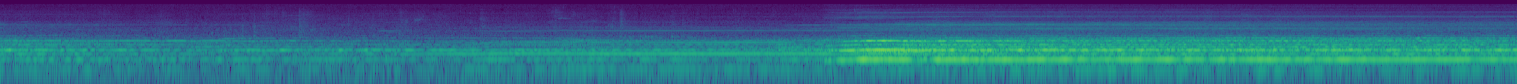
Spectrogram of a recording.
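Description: Group chanting of a mantra, long notes held at a steady pitch by many voices. About eight and a half seconds in, a man's voice chanting through the microphone comes in louder at a slightly higher pitch and holds the note.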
